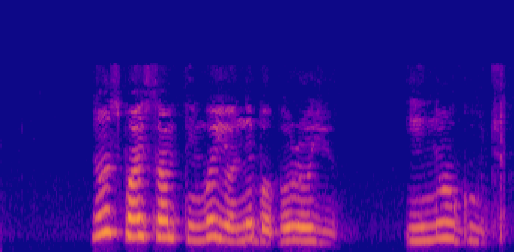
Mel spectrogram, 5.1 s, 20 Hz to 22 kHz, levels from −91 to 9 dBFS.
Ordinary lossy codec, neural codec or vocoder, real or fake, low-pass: AAC, 24 kbps; none; real; 19.8 kHz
